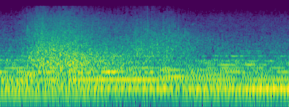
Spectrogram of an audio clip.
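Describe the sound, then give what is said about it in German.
Surf rolls and breaks on a beach as young sea turtle hatchlings reach the water's edge, with a steady wash of foamy noise, one wave cresting loudly early on before settling into a continuous rushing hiss. “Unsere kleine Schildkröte erreicht schließlich die Wasserkante. Vor ihr bäumt sich die erste Welle auf.”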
